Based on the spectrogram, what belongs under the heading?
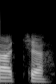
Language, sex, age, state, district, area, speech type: Santali, male, 30-45, West Bengal, Purba Bardhaman, rural, conversation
